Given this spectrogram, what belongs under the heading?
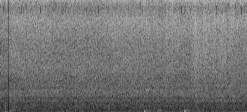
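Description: Lardons sizzle and fry in a pan for a carbonara, giving a steady, even hiss throughout, with a couple of soft knocks partway through.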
